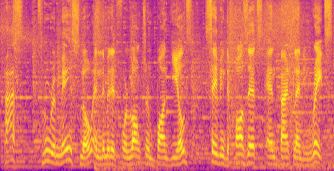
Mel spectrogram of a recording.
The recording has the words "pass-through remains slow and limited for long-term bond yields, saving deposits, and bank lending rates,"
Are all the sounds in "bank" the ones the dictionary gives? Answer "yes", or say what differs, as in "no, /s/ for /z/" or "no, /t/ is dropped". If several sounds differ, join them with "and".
yes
